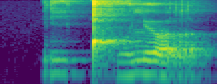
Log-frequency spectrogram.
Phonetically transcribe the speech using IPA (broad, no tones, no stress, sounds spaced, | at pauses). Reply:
ɾ i̤ ǃʰ o̤ lʲ ɔ r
